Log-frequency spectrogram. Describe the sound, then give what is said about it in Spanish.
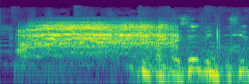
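A person in Santa Cruz, Jocotlán, Oaxaca loudly imitates a pig with a long, harsh squealing cry lasting over a second, then breaks off into short voiced sounds. “Un saludo para mi papá y unas como puerco para él por puro gusto.”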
